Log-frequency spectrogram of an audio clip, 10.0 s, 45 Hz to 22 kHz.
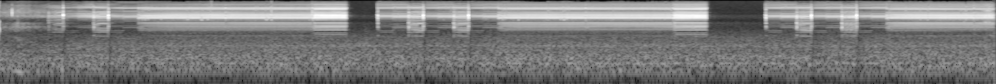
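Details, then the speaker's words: Hard disk spinning at 5400 rpm with a damaged read/write head stuck and jammed inside: the motor tries to move it, giving harsh electric buzzing bursts with sharp clicks (ticking) at each start. "அந்த clicking sound எதுனால வரும் அப்படின்னு கேட்டீங்கன்னா இந்த heading இருந்து இப்படி போகும் ஏதோ ப்ராப்ளம் இருக்குன்னு தெரிஞ்சு மறுபடியும் இப்படி வந்துரும் உள்ள போய் ஸ்ட்ரக் அப் ஆயிடுச்சு"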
